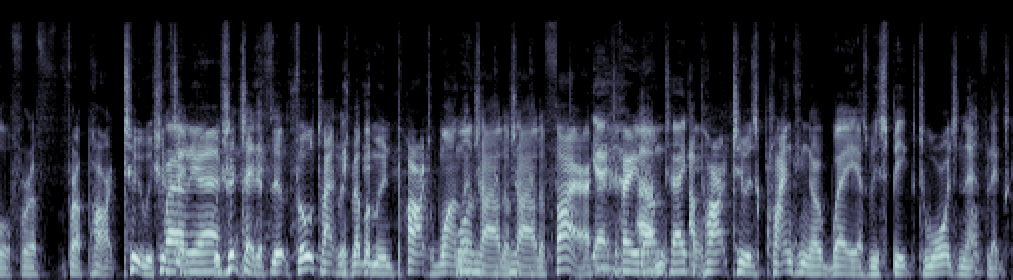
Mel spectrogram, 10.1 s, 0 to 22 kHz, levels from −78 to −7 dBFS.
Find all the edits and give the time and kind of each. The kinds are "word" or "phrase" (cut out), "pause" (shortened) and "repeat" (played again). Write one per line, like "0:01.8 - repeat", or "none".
0:05.1 - repeat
